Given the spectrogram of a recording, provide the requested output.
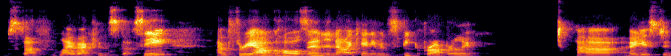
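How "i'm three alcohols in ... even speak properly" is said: ordinary talk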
